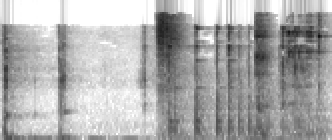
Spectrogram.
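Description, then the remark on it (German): Drink containers clink together in a toast at the end of the working day: a couple of light taps, then a bright flurry of clinks and rattles lasting about a second, with no voices. “Feierabend, Prost.”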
